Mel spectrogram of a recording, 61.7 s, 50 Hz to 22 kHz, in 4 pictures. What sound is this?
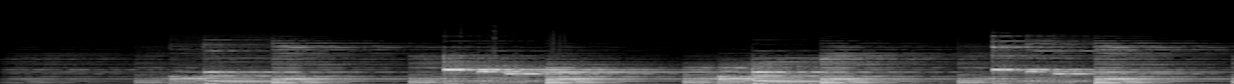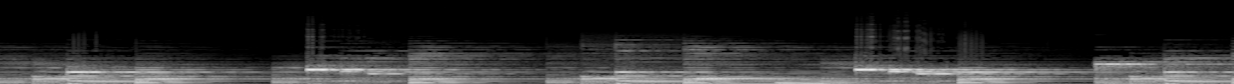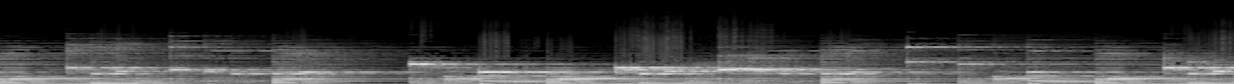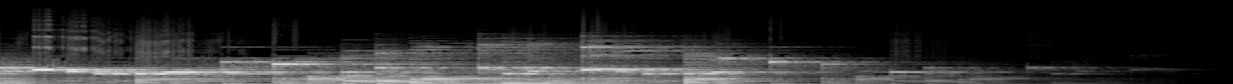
140bpm or 70bpm will work.
Other Remixes of this loop -
Ambiance, Ambient, Atmosphere, Music, Piano, Soundtrack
